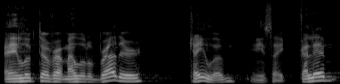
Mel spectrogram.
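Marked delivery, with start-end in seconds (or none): 3.0-3.4 higher-pitched imitated Mexican accent; Mexican-accented grandpa asking nicely; grandpa's Mexican accent. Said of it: "he had an accent".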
